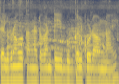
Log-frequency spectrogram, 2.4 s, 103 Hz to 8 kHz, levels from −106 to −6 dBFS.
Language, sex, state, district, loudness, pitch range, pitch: Telugu, male, Telangana, Komaram Bheem, -16 LUFS, 120-125 Hz, 125 Hz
